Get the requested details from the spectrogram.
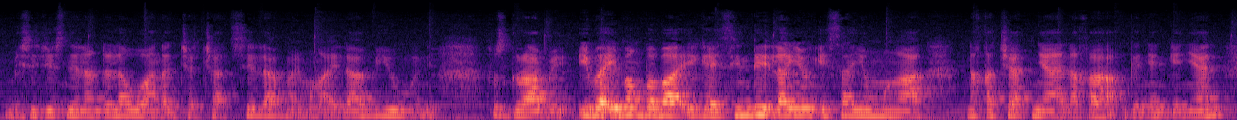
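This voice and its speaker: Filipina vlogger who keeps saying "guys". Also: female voice, medium pitch, flat delivery, moderate pace. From Philippines. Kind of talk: casual storytime monologue. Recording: echoey room with faint music.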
